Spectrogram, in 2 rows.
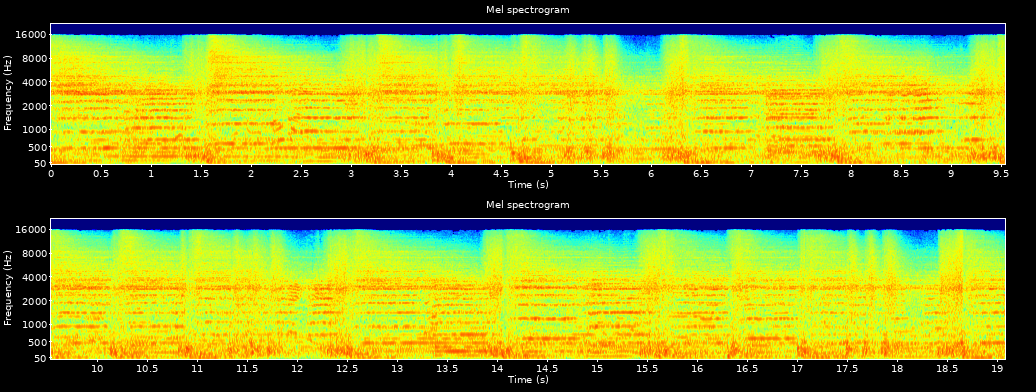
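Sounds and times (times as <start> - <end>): brass and wind band playing: 0.0 - 19.0.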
